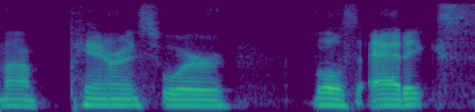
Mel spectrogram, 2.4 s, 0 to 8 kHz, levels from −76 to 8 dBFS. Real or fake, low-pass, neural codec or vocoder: fake; 7.2 kHz; codec, 16 kHz, 1.1 kbps, Voila-Tokenizer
